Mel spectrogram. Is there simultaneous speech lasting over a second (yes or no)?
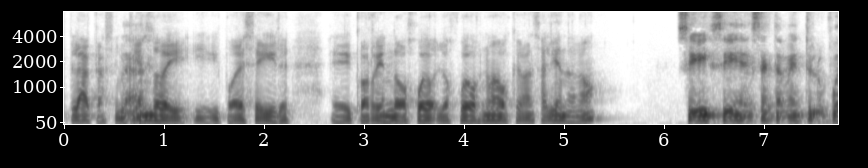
no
